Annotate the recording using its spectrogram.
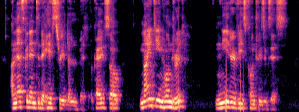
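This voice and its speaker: A man's very fast, somewhat breathy speech with a fairly high pitch, ordinary pitch variation and an Irish accent. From Ireland. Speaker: political commentator. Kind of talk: solo livestream commentary. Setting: home livestream on camera. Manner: casual, freestyle with fillers.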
